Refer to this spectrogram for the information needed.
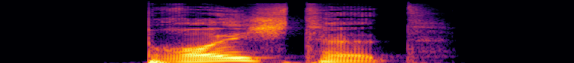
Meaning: second-person plural subjunctive II of brauchen
- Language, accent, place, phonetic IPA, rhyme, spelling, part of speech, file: German, Germany, Berlin, [ˈbʁɔɪ̯çtət], -ɔɪ̯çtət, bräuchtet, verb, De-bräuchtet.ogg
